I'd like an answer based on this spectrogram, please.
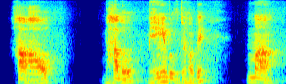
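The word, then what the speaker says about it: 吗: ভালো ভেঙ্গে বলতে হবে মা নরমাললি নিউট্রাল এটাকে নরমাললি বললেই হবে মা এটা দ্বারা কোশ্চেন বুঝায়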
